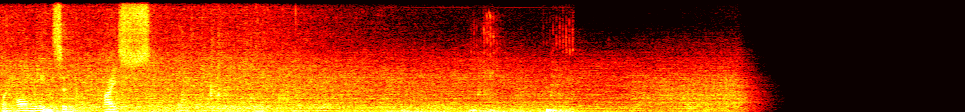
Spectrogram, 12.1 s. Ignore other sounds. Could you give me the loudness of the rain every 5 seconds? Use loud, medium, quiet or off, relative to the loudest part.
loud, medium, off.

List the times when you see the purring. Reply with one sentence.
The purring can be heard from 4.8 to 7.2 s.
